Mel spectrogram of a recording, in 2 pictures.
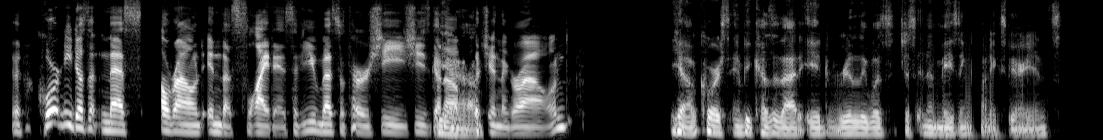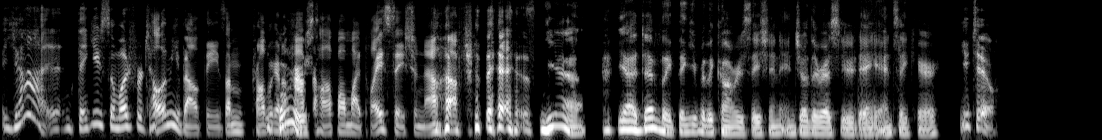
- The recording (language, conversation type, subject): English, unstructured, What hobby should I try to de-stress and why?
- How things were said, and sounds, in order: laughing while speaking: "now after this"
